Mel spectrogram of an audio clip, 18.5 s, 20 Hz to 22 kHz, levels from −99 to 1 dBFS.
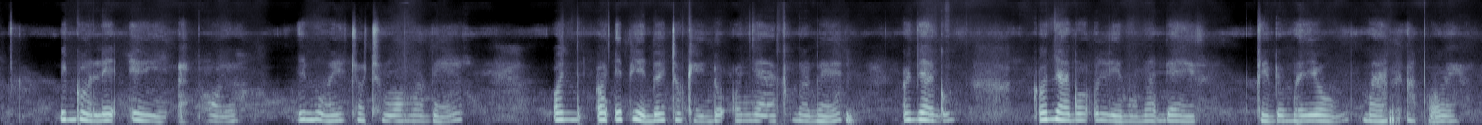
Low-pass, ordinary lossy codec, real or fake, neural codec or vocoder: none; none; fake; codec, 44.1 kHz, 2.6 kbps, DAC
